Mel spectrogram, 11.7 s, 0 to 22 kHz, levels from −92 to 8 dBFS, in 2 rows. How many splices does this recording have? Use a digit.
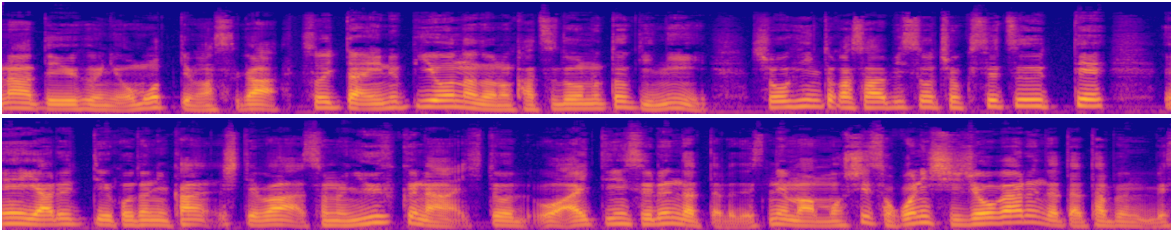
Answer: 1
